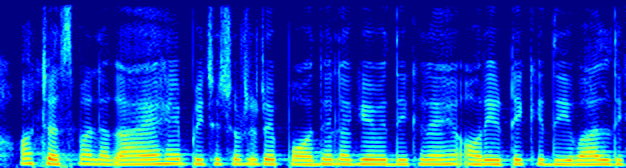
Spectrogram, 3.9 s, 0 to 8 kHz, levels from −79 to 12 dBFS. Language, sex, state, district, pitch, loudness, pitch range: Hindi, female, Uttar Pradesh, Ghazipur, 210 Hz, -17 LUFS, 200-215 Hz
